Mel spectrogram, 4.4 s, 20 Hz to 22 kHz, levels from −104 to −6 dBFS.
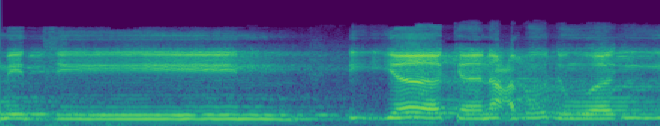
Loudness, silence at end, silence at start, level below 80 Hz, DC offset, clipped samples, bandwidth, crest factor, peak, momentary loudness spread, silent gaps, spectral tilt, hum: -24 LUFS; 0 s; 0 s; -64 dBFS; under 0.1%; under 0.1%; 10.5 kHz; 18 dB; -10 dBFS; 16 LU; none; -2 dB/octave; none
